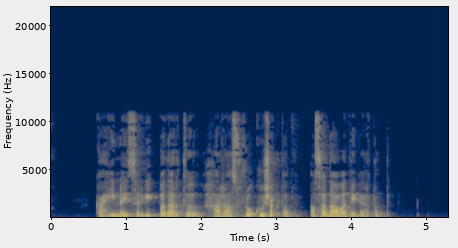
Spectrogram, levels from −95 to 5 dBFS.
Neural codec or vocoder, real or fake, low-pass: none; real; 10.8 kHz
